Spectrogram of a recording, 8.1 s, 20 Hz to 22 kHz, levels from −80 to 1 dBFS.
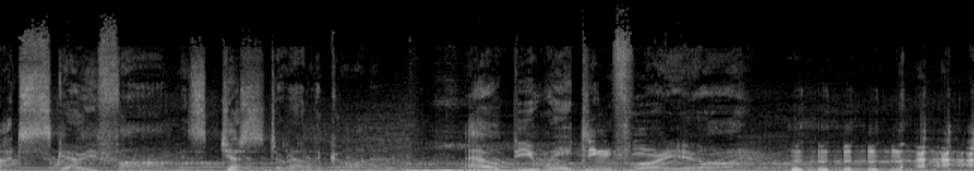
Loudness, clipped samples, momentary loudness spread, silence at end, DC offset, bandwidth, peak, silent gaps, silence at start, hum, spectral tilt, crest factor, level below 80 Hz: -29 LUFS; under 0.1%; 8 LU; 0 s; under 0.1%; 19.5 kHz; -8 dBFS; none; 0 s; none; -4.5 dB/octave; 20 dB; -32 dBFS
